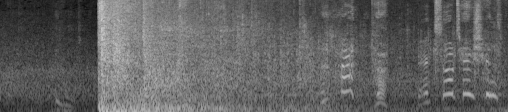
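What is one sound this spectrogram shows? A large explosion booms and fire roars.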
